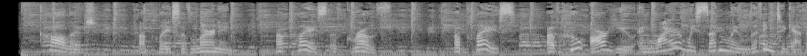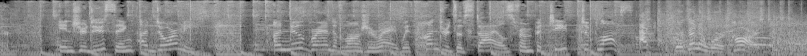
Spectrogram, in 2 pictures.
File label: commercial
